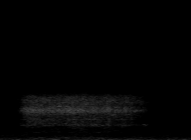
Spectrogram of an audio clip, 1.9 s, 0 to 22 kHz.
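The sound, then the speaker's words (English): One long, deep inhale during a guided breathing exercise: a steady airy hiss lasting over a second, then fading out, heard alone without talk. “And 1 more, breathing in”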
